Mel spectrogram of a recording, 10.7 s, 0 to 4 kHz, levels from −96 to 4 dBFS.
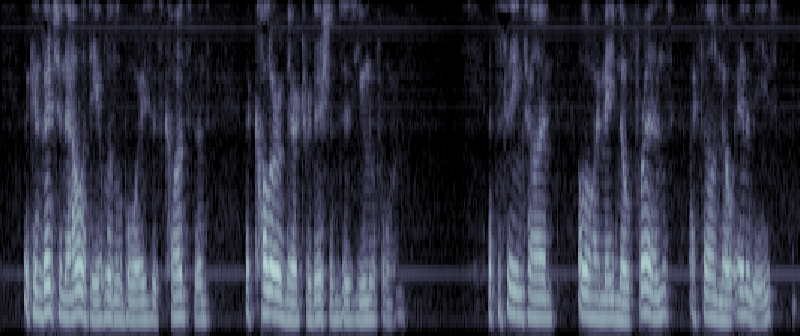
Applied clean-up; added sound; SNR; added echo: none; none; none; none.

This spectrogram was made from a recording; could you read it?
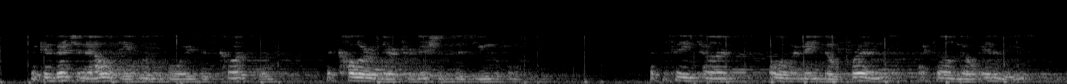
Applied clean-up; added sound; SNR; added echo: none; Typing; 19 dB; reverberation time 2.2 s.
